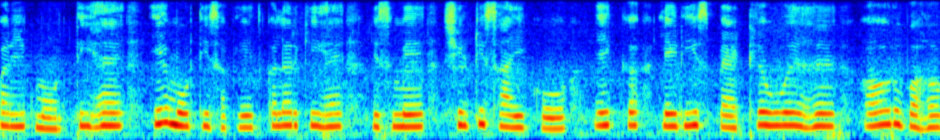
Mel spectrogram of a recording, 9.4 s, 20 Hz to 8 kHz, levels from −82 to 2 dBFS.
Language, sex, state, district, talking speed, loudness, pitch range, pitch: Hindi, female, Haryana, Rohtak, 135 wpm, -16 LUFS, 215-240 Hz, 230 Hz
